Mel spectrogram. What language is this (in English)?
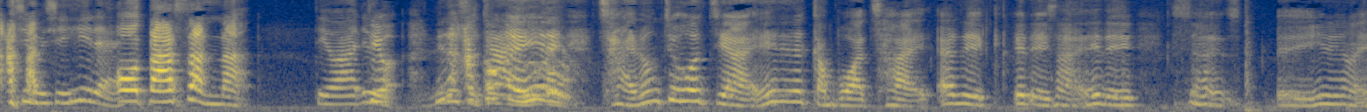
Chinese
